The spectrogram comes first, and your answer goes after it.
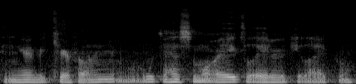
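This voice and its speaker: A man in his forties playing an unstable post-apocalyptic survivor in an ASMR roleplay, coaxing softly in halting, rambling phrases. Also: fairly low pitch, completely flat delivery, gravelly, slight background noise. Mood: muted, matter-of-fact.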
